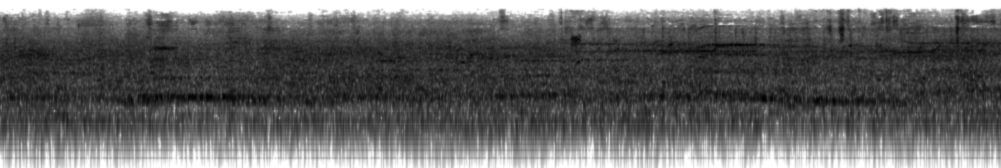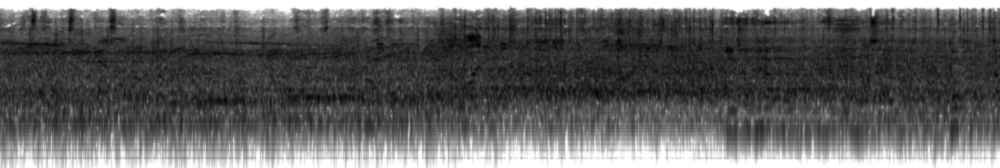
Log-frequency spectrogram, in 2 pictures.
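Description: Football stadium crowd chanting and singing, a continuous loud mass of many voices.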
